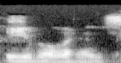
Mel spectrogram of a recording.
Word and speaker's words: Avalance: Avalance. Yeah. Avalance probably is how it should be pronounced.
